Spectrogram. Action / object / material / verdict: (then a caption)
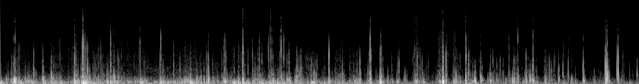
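scrape / thin plastic shower cap / plastic / none. A thin plastic shower cap stretched over a microphone is crinkled, squeezed and stretched with the fingertips. It makes a dense run of close, dry crackles and sharp snaps over a muffled, low rumbling rustle.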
